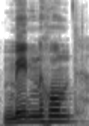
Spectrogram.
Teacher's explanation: اظہار کرنا ہے، تیزی سے پڑھنا ہے، غنہ نہیں کرنا. منہم، آگے زا رموز اوقاف میں سے ہے، یہاں وقف کر دیجیے گا.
